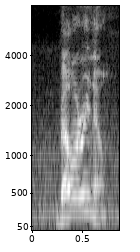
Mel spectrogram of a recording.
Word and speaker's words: ballerino: break it up phonetically ballerino almost like ballerina but with a bell right I think I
